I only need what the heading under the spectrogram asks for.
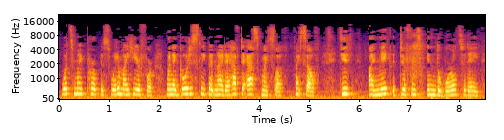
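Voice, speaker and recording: Middle-aged woman, religious speaker, a touch high-pitched, fervent and then hushed in turn. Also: steady tone, slightly rough, poor audio. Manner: impassioned, swings from loud calls to hushed, slow reflection. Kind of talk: inspirational Torah talk.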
